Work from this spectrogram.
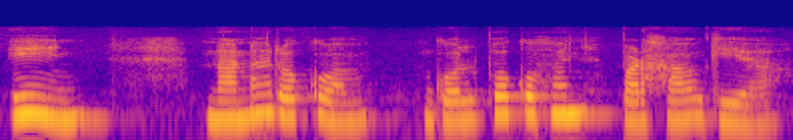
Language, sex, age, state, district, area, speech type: Santali, female, 18-30, West Bengal, Paschim Bardhaman, urban, spontaneous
